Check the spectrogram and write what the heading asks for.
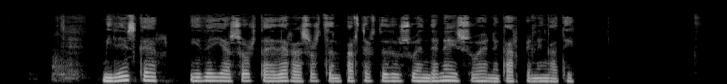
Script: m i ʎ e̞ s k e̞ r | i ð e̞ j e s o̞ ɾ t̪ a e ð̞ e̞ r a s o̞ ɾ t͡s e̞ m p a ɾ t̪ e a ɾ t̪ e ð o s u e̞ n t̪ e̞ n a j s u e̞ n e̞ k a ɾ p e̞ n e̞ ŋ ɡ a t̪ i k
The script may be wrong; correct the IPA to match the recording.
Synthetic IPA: m i ʎ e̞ s k e̞ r | i ð e̞ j a s o̞ ɾ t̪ a e ð̞ e̞ r a s o̞ ɾ t͡s e̞ m p a ɾ t̪ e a ɾ t̪ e ð u s u e̞ n d̪ e̞ n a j s u e̞ n e̞ k a ɾ p e̞ n e̞ ŋ ɡ a t̪ i k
